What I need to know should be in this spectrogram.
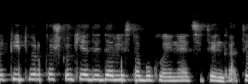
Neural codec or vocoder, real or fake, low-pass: vocoder, 44.1 kHz, 128 mel bands every 512 samples, BigVGAN v2; fake; 10.8 kHz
